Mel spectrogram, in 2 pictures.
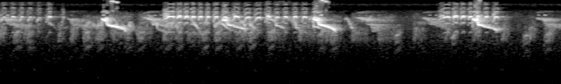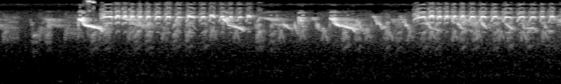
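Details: Lure sound for catching Oriental white-eyes: dense high-pitched twitter bursts, each carrying a bright descending note, pulsing in quick series.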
